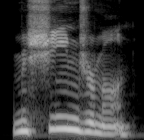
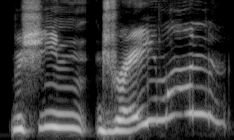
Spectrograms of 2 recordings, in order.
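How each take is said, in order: First: The middle syllable sounds like 'drah', no 'y'. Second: The middle syllable sounds like 'dray', with 'y'. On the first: The speaker calls it right. "It's Machine Dra Mon" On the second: The speaker calls it wrong. "it said Machine Draymon. And I was like, huh?"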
